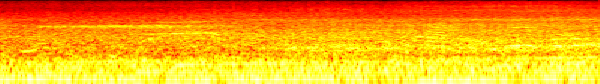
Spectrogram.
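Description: Steady road traffic rumble, with faint indistinct voices in the background.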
